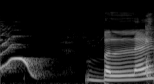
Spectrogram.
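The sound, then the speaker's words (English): A single loud sneeze: a quick breathy burst that breaks into a strongly voiced, tonal 'choo', preceded by a short gliding vocal sound and a brief pause. “Bless you. Many blessings.”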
